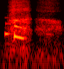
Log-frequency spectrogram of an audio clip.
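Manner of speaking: quick, soft, sharp intake of breath; startled gasp. Acted. Paimon startled by a noise nearby, a soft gasp. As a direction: gasp at a sudden sound.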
